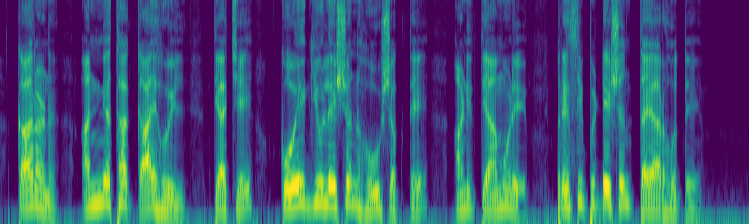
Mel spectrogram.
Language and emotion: Marathi, neutral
